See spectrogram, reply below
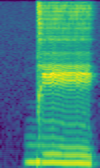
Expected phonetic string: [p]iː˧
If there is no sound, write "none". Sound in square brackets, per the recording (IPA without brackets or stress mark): b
